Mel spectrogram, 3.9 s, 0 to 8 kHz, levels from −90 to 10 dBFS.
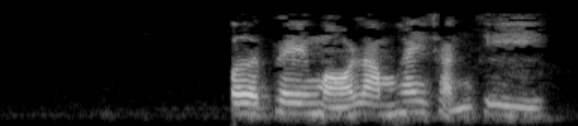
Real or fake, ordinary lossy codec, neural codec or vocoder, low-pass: fake; MP3, 24 kbps; vocoder, 44.1 kHz, 128 mel bands every 256 samples, BigVGAN v2; 7.2 kHz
